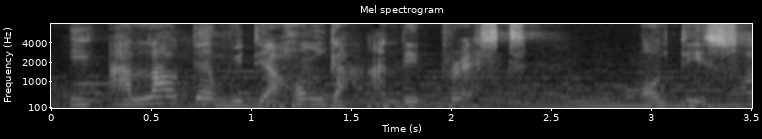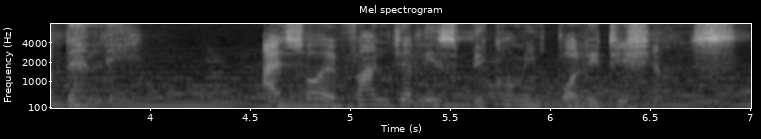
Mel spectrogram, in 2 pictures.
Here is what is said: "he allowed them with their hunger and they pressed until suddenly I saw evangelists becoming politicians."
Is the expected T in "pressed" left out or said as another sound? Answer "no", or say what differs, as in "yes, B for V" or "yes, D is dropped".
no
